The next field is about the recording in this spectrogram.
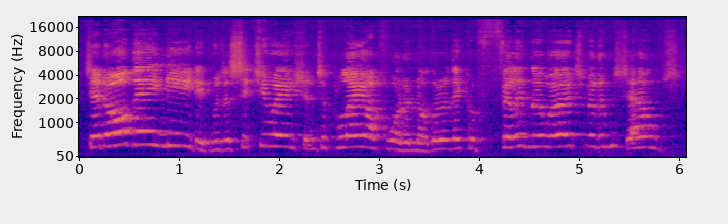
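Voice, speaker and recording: An actress playing a stubborn, wry old music-hall comedienne with a northern English accent in a stage drama. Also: female voice, high-pitched, normal speed, natural voice. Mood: wry, reminiscing. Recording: echoey theatre, distant mic.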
